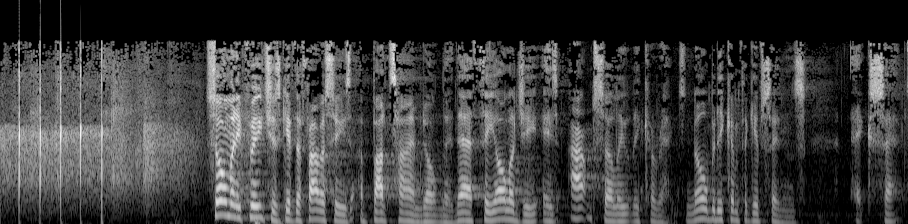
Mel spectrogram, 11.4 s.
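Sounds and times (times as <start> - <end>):
audience applause: 0.0 - 2.5
speech: 2.7 - 11.3.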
